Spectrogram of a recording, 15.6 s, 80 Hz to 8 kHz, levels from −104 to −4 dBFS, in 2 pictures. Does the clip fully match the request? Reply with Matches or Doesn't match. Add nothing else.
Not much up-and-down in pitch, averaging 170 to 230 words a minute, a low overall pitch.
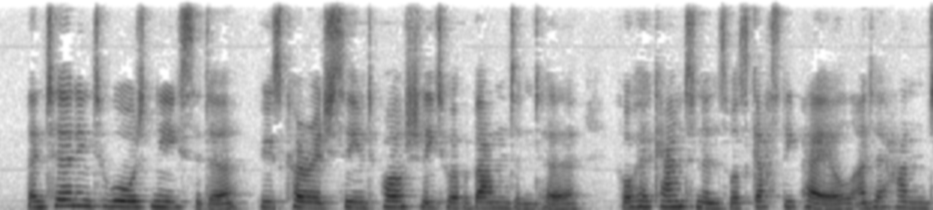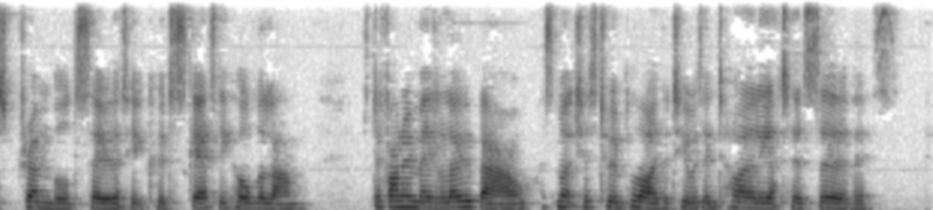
Doesn't match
